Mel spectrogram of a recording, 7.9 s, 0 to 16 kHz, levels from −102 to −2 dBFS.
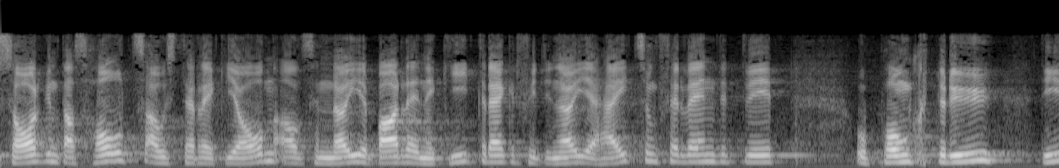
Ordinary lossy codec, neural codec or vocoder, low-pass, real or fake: none; none; 7.2 kHz; real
